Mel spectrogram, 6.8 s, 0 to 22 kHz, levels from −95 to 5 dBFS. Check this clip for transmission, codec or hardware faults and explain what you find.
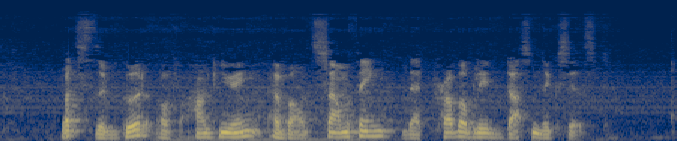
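Two short faults turn up, both damaged data in a compressed stream, around 0.62 to 0.66 s and again at 4.20 s. Corrupted bytes in the stream throw the decoder off its frames until it finds the next header, so each spot comes through as a brief glitch in the speech.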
